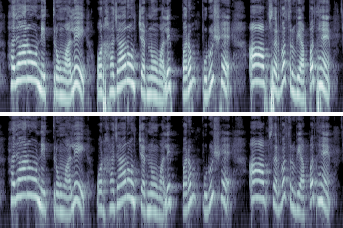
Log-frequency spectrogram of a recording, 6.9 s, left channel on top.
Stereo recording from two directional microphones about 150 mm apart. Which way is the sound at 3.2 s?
35° left (ahead or behind).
